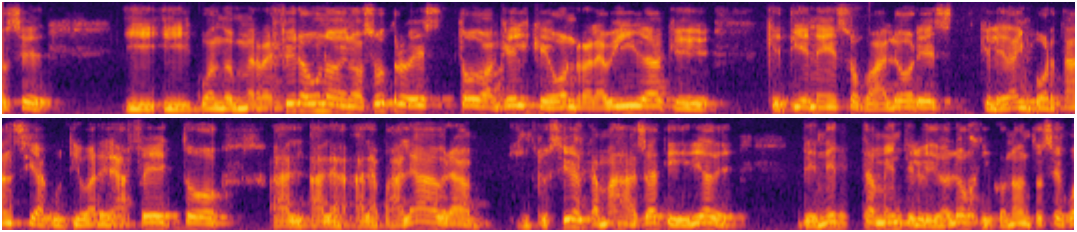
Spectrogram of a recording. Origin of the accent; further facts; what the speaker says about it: Argentina; also born or lived in Havana; yo nací en La Habana y estuve más o menos hasta el año y ocho meses ahí. Sí. Después volvimos a la Argentina.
